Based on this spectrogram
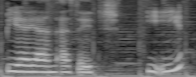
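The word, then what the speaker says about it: bean sidhe: the banshee that everybody in the west knows b-a-n-s-h-e-e is actually the it's pr it's spelled b-e-a-n-s-i-d-h-e banshee but it's pronounced she there's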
